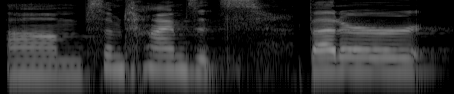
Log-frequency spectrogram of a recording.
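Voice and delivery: ordinary delivery

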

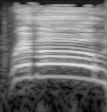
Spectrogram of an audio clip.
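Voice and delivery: put-on loud, high drunken cry; town drunk. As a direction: holler like a tipsy reveller. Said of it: "says the drunkard".

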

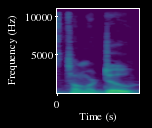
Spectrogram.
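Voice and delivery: Tullamore Dew with DEW as a plain "doo"; US pronunciation. Shown as a demonstration. Guest shows how Americans say it, Tullamore Dew ending in "doo". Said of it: "especially in the U S".

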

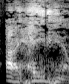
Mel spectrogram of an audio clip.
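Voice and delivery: slow, low grumbling grudge; sullen hater. Retold or imitated. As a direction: grumble it with spite. Critic of preachers voiced.

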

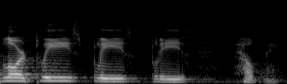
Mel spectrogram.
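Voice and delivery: beg, fading almost to nothing; desperate father's appeal, dying away; pleading. Acted. Father begging, fading with each please.

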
